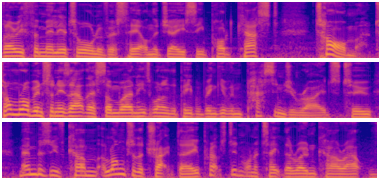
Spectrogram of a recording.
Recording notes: Castle Combe Track day special. On this week's podcast we take a slightly different format as we go out 'live' from the JEC track day at Castle Combe.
